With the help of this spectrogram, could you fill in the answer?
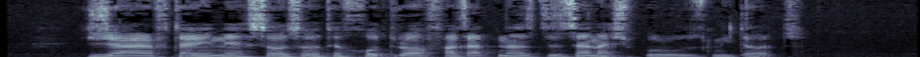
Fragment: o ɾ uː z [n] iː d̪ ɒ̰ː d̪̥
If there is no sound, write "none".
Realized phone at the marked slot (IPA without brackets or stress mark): m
